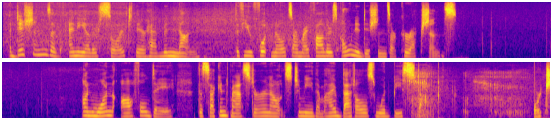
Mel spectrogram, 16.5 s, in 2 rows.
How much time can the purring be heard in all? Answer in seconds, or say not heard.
2 s.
